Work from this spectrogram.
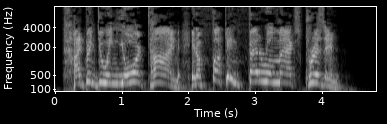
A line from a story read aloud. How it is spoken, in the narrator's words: I yelled so loudly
